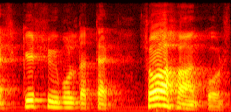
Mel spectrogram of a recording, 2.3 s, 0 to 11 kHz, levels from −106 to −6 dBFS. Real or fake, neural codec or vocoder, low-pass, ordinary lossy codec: real; none; 9.9 kHz; none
